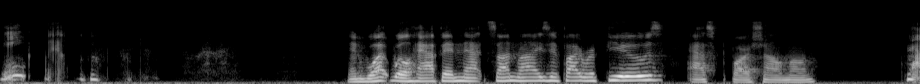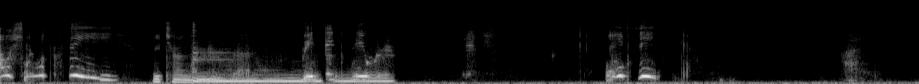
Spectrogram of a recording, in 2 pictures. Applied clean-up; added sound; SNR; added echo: neural diffusion model UNIVERSE++.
